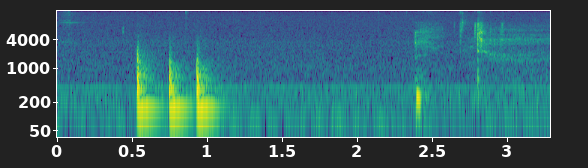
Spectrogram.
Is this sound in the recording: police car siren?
no

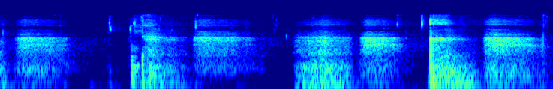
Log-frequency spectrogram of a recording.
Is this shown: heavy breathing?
yes

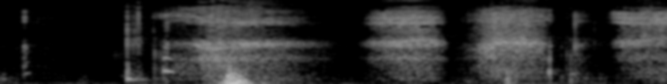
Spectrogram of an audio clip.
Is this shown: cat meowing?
no

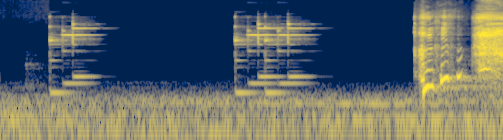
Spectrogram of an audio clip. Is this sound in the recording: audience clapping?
no

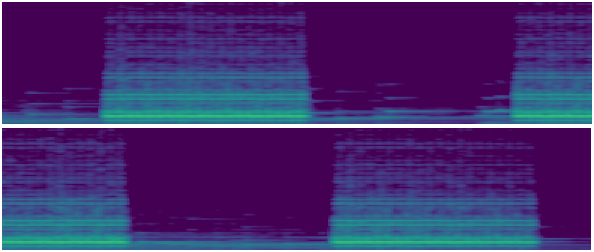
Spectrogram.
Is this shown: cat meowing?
no

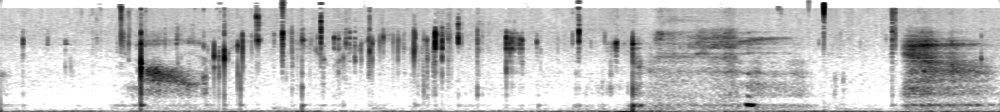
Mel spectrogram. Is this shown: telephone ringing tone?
no

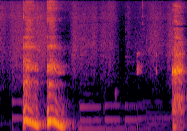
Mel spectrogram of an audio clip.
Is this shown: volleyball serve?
no

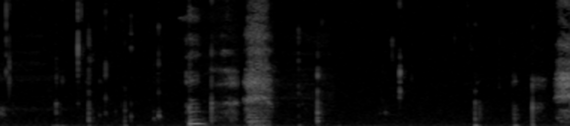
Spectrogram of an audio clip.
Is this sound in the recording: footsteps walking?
no

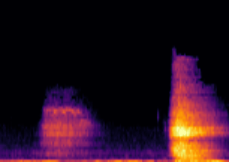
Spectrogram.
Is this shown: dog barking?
no

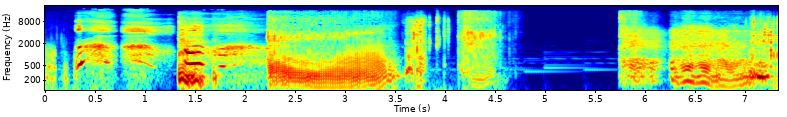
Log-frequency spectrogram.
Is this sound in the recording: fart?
yes

